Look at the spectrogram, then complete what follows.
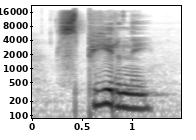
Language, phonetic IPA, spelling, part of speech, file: Ukrainian, [ˈsʲpʲirnei̯], спірний, adjective, Uk-спірний.ogg
- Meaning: moot, debatable, contentious, controversial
